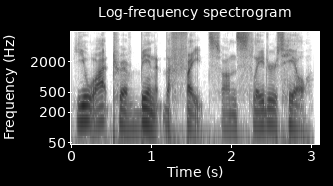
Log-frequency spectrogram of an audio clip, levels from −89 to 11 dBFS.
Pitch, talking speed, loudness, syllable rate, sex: 105 Hz, 210 wpm, -18 LUFS, 4.1 syllables/s, male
